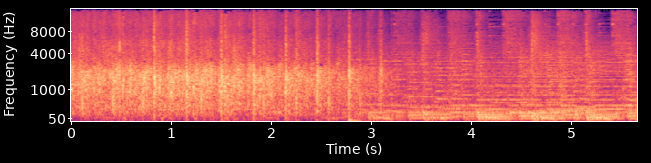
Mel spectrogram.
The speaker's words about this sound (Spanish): Bueno, pues atendiendo a esa petición del alcalde, los miembros del Club Deportivo Laredo efectivamente se tributaban ellos mismos ese aplauso que escuchábamos.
